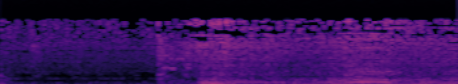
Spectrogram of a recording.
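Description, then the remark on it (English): A man gets into a car parked on a street; its engine turns over and catches, then revs into a loud, steady mid-pitched rumble with rising tones as the car pulls away after a quiet, low hum. “Now he's getting in the car.”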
